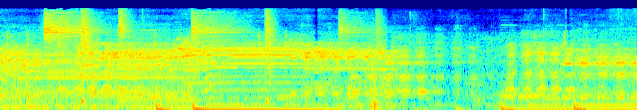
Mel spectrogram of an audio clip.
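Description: Sheep in the Minecraft video game bleat loudly several times in quick succession, close and alone over a steady game background.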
